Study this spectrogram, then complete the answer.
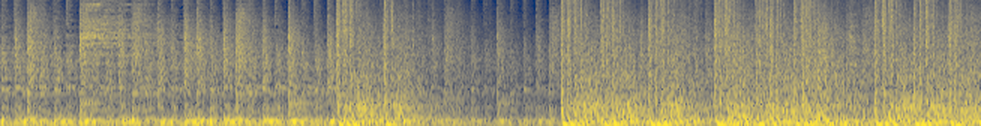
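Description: Rapid gunfire in a VR shooter, Hot Dogs, Horseshoes & Hand Grenades, from a gun without sights: loud, dense bursts of shots and fusillades with a shift partway through, continuous with no talking.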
